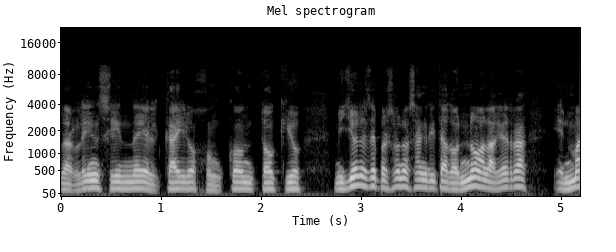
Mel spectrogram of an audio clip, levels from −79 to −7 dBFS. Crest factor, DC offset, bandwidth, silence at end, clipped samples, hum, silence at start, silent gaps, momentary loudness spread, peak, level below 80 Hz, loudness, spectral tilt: 14 dB; under 0.1%; 10 kHz; 0 s; under 0.1%; none; 0 s; none; 8 LU; -12 dBFS; -62 dBFS; -28 LUFS; -7.5 dB/octave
